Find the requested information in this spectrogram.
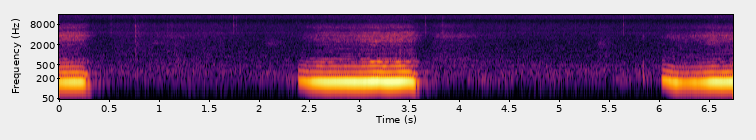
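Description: Loud, regular, low droning snores, each lasting about a second, separated by quiet pauses; snoring in a sleeping dog.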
